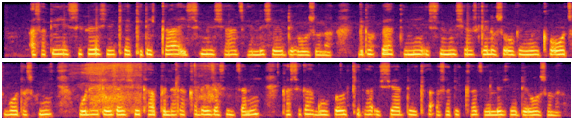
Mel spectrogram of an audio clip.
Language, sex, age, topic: Gamo, male, 18-24, government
